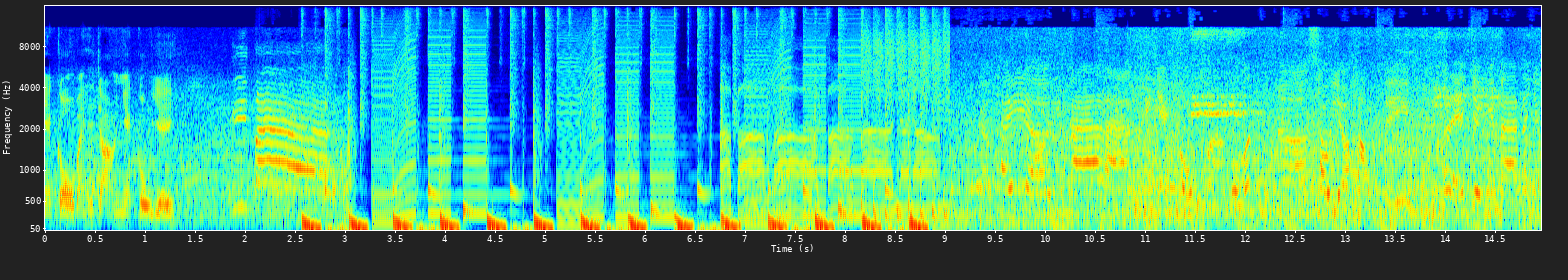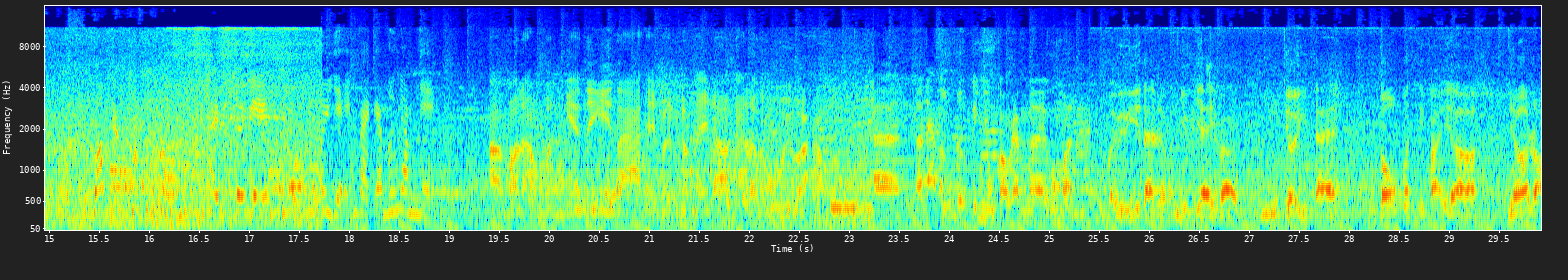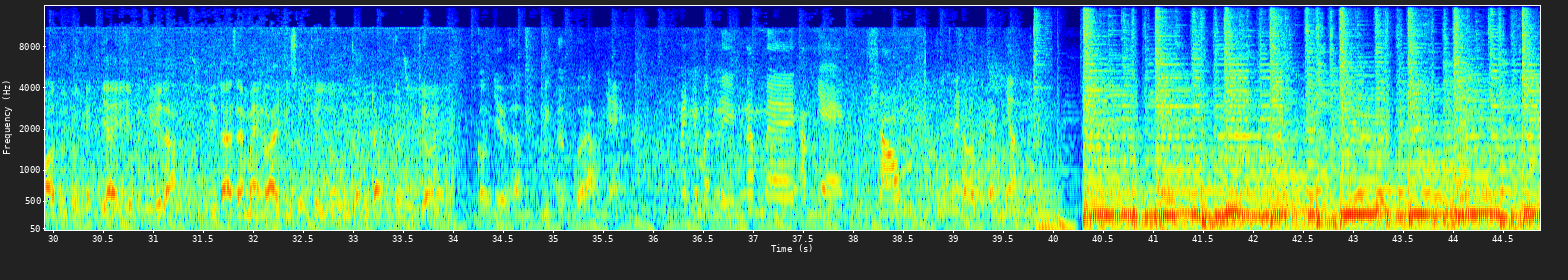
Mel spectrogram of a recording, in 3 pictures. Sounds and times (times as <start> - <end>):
Music: 2.5 - 9.1, 17.7 - 44.8.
